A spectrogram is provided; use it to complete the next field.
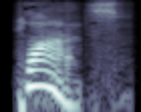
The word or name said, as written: plotz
